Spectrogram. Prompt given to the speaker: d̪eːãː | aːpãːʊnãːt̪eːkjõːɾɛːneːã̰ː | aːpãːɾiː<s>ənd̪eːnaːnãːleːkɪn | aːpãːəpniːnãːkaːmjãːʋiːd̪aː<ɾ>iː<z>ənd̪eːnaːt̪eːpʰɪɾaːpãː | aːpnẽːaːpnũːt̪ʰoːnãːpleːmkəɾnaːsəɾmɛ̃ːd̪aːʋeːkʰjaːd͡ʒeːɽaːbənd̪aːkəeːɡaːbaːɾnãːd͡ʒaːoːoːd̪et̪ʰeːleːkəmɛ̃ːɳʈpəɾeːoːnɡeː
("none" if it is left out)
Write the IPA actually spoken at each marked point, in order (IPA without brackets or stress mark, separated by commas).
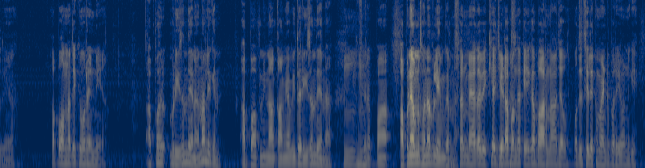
z, ɾ, z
